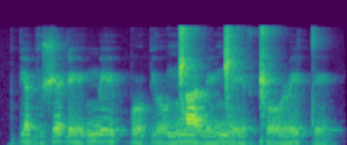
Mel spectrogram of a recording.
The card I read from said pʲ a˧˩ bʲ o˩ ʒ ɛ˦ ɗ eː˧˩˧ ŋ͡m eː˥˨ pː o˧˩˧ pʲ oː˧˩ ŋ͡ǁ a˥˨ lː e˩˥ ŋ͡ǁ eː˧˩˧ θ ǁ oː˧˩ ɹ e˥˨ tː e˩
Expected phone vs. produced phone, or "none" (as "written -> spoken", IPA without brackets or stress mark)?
none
